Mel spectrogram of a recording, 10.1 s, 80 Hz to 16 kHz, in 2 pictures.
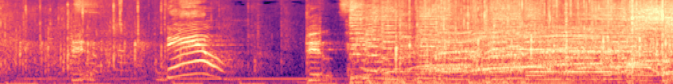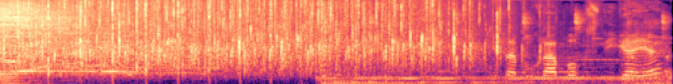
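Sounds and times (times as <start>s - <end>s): audience applauding: 0.0s - 1.5s, 2.6s - 9.2s.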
